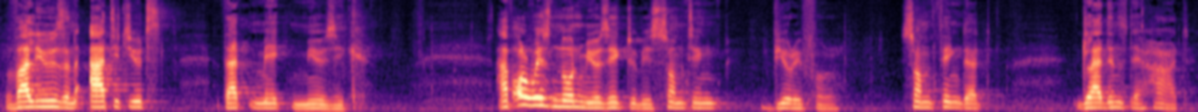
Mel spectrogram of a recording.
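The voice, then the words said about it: Speaks with a noticeable accent. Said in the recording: “I will a little bit be gentle because of my accents”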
